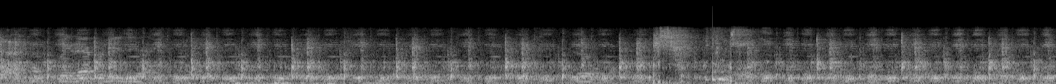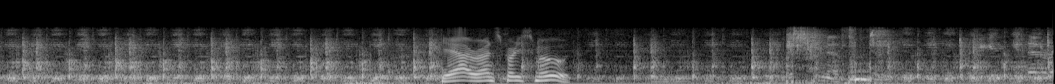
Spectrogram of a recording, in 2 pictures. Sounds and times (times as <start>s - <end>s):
Speech: 0.6s - 1.6s, 15.0s - 16.3s.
